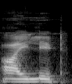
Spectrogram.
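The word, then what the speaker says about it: islet: रहा तो हम लोगों का फिर से यस साइलेंट है, तो इसे क्या पढ़ेंगे? आईलिट।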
